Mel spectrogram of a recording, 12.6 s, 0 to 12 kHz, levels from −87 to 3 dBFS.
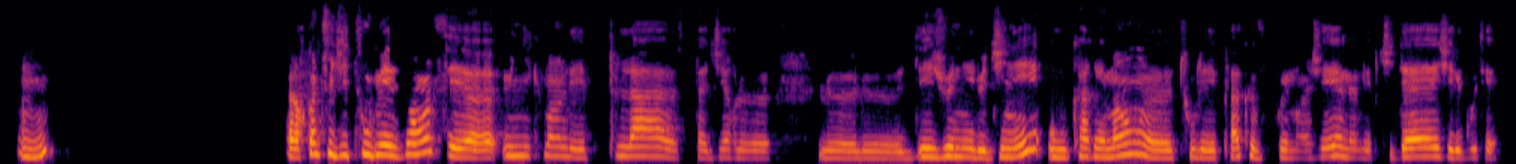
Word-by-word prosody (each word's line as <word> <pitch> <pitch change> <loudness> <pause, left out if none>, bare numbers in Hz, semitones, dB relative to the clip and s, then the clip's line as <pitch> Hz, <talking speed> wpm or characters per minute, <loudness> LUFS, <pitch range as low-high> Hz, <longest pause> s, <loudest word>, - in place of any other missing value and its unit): Mmh 175 0 -1
mh. - - +2 2.0
Alors 170 -1 +5
quand 235 - +6
tu 230 +2 +2
dis 200 -1 0
tout 230 - +1
maison, 210 +5 +4
c'est, 175 -4 +4
heu, 160 -1 +3
uniquement 195 0 -3
les 165 -3 -4 0.2
plats, 190 -1 0
heu, 160 - -5
c'est-à-dire 155 +1 -10
le 150 -1 -7 0.4
le 150 -1 -4
le 140 -1 -5
déjeuner, 175 +4 +1
le 150 -1 +2
dîner 175 - +1
ou 165 -1 0
carrément, 185 +6 +1
heu, 155 -3 +2
tous 170 - -7
les 155 -1 -1
plats 170 - -2
que 180 - -3
vous 155 - -7
pouvez 160 -1 -4
manger, 165 +6 -3
même 165 -2 -7
les 155 - -9
petits - - -13
déj' 180 0 +4
et - - +2
les - - +2
goûters? 155 -2 -9
170 Hz, 180 wpm, -25 LUFS, 155-190 Hz, 2.0 s, quand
